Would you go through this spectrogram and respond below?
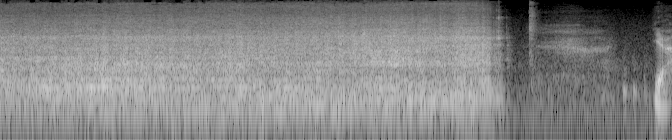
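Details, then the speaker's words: Vintage Hornby Tri-ang train set locomotive: loud steady buzzing whir with a rough rattle for about five seconds, then it cuts out. The unusually noisy motor is attributed to its age; its contacts were dirty and dry, so it was slow to get moving. "so as you can hear this is really noisy really loud but you know it's just the area what it came from"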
